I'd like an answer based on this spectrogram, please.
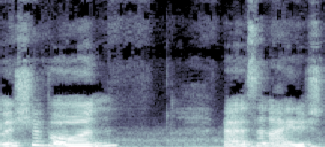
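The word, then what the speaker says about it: Siobhan: right into it then so my name is sioban it is an Irish name it's spelled crazy I get asked about it all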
